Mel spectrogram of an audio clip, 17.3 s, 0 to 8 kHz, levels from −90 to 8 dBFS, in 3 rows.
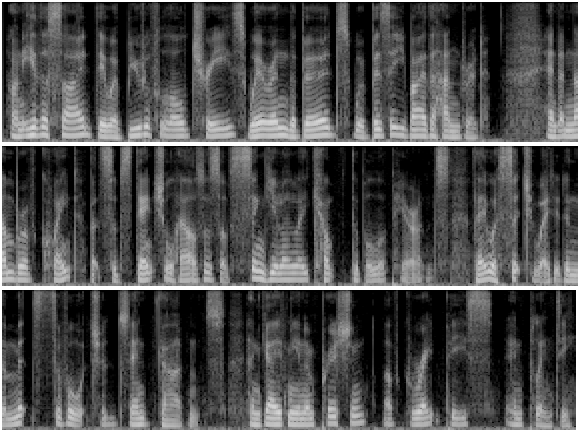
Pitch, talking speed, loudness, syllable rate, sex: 135 Hz, 165 wpm, -18 LUFS, 5.0 syllables/s, male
